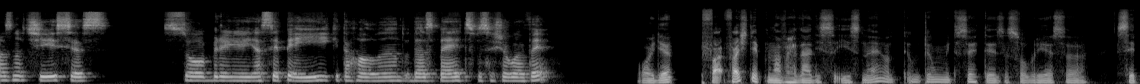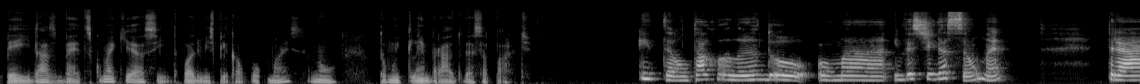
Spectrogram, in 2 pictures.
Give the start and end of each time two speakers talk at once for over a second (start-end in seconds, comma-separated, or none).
none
